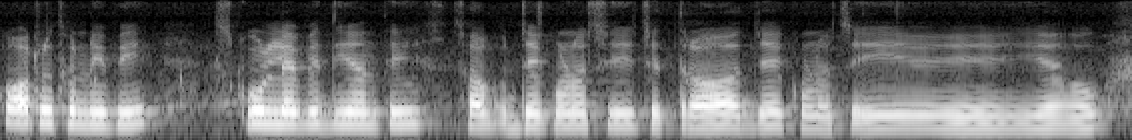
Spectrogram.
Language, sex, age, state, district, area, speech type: Odia, female, 30-45, Odisha, Kendujhar, urban, spontaneous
